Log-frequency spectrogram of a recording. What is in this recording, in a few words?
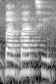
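"gbagbati", Nigerian Pidgin, female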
